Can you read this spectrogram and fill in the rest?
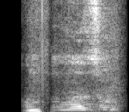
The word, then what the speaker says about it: omphalism: Omphalism? – How do you say that shit right there? – I think you said it right.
